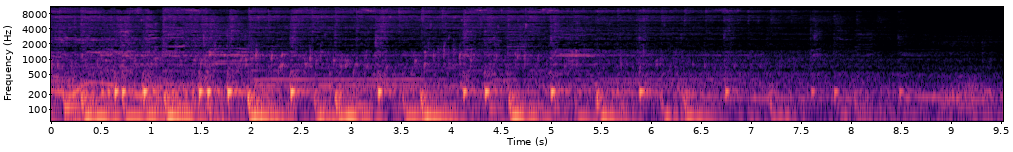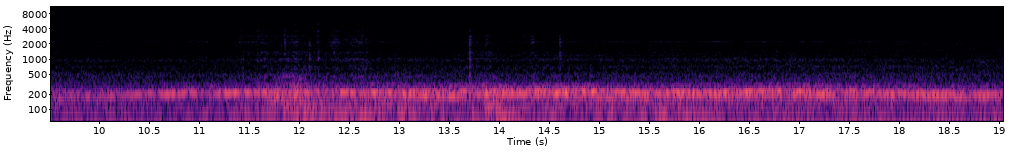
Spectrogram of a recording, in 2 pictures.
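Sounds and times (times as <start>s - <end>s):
constant hum: 0.0s - 19.0s
low rumble: 0.0s - 19.0s.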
